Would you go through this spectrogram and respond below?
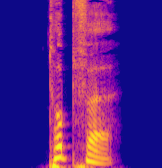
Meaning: inflection of tupfen: 1. first-person singular present 2. first/third-person singular subjunctive I 3. singular imperative
- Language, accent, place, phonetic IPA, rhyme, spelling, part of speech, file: German, Germany, Berlin, [ˈtʊp͡fə], -ʊp͡fə, tupfe, verb, De-tupfe.ogg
